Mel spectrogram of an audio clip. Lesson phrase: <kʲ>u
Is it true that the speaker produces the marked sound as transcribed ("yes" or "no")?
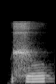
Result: no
